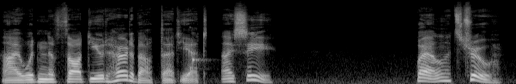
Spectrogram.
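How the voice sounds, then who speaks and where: An actor playing a polite young noble commissioner in a video game, formal and measured, with a quiet wryness. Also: male voice, mid-range voice, very animated, vocal fry, slight background noise. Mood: composed. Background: background music.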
